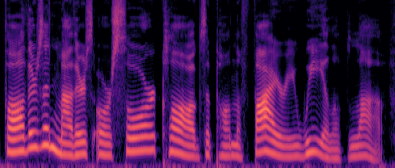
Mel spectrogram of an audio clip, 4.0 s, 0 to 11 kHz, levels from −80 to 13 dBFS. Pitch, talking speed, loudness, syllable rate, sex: 195 Hz, 180 wpm, -19 LUFS, 4.4 syllables/s, female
